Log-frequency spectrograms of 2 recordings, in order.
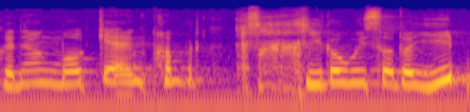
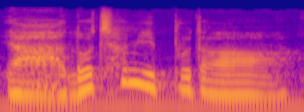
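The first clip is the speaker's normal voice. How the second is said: slow, soft compliment to the pregnant woman; tender praise; 8 semitones lower, 9 dB quieter, much slower than usual. Retold or imitated. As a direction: praise her gently and slowly. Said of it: "항상 칭찬해줬어요". (임신부에게 천천히 다정하게 칭찬하듯)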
